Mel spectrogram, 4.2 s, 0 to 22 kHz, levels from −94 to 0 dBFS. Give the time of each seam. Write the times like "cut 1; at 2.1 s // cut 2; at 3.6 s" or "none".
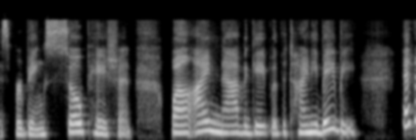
cut 1; at 2.7 s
